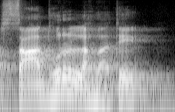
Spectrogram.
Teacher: जो रकार है वो उकार के बाद बोलना है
